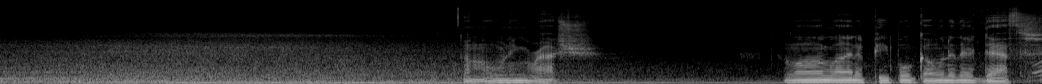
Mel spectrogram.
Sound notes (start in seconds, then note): 0.9 traffic humming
